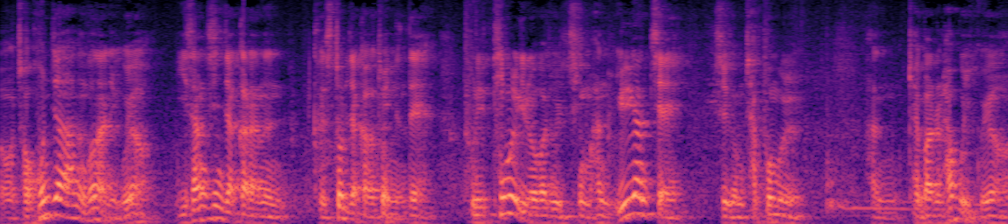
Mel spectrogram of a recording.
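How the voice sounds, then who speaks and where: A man's voice comes at a moderate pace, with audible echo from the room. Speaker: webtoon artist. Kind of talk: lecture. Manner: hesitant, with pauses.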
